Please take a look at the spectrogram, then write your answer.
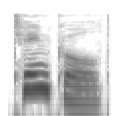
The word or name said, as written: tinkled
